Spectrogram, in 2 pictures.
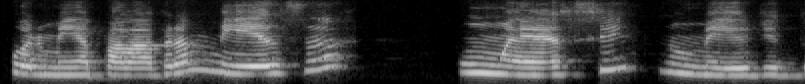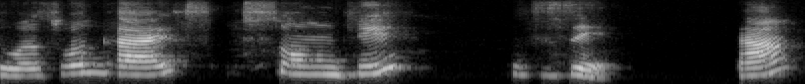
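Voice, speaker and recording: A woman's voice: on the high side, drawn-out words, a bit bright. A woman with a Brazilian Portuguese accent teaching a recorded online lesson to young children, patient and spelling out syllables. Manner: patient, spells out syllables, frequent tag questions. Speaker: primary school teacher. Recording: dull lo-fi recording.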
